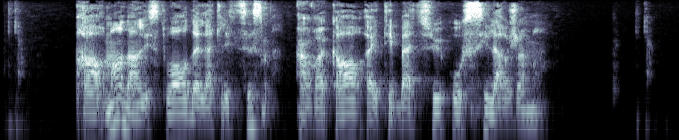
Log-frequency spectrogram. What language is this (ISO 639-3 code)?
fra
